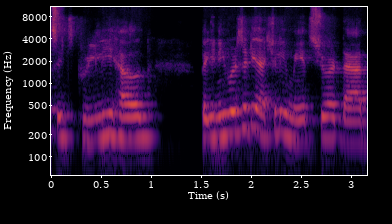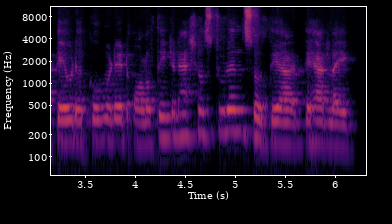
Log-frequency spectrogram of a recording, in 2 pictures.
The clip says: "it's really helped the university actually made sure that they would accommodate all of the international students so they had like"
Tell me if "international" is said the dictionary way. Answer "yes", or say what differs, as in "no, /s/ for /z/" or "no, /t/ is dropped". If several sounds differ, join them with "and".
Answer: yes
